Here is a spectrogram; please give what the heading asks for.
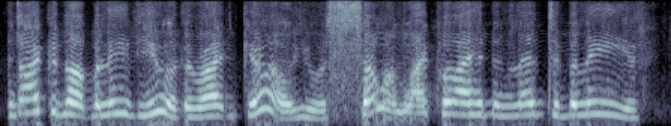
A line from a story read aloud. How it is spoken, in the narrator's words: he said with a laugh, in a burst of confidence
